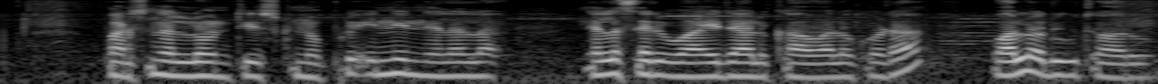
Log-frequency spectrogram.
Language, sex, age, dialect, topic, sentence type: Telugu, male, 31-35, Central/Coastal, banking, statement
